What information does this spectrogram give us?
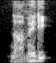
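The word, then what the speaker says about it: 南面里: を登りなめのなめというのは南に面する里と書いてなめという場所へ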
